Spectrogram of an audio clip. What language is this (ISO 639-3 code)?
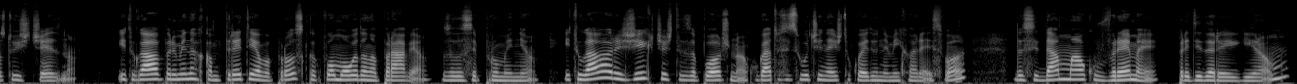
bul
